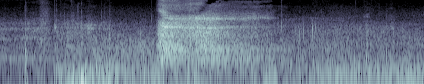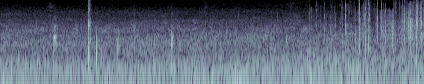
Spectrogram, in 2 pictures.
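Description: Steady outdoor background noise picked up by a hand-held phone as its holder walks. A loud rushing hiss lasting about a second comes about one and a half seconds in, and there are a few faint clicks later.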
